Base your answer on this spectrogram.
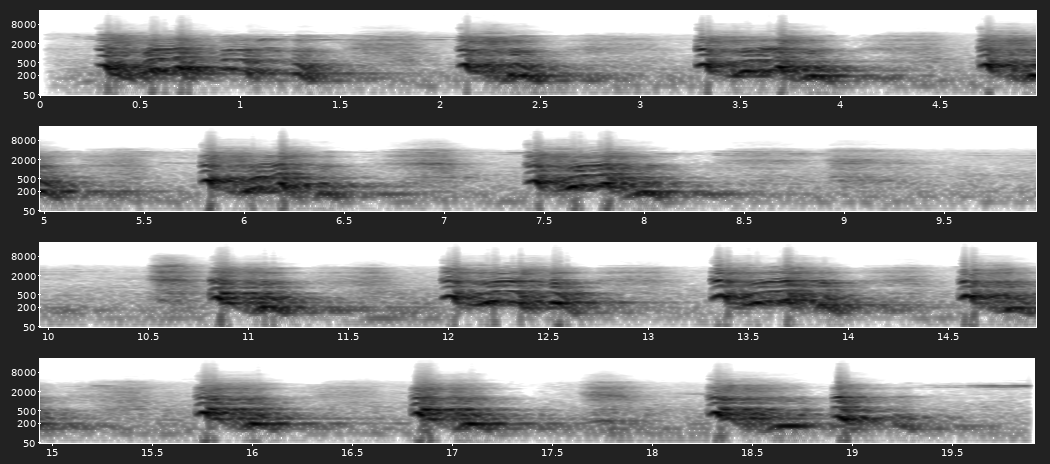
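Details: An adult gives a steady run of about fourteen forceful, acted coughs with a brief pause midway: simulated cough.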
